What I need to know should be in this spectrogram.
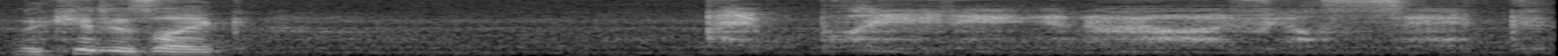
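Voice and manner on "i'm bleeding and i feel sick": hushed, breathy, barely voiced whisper. Retelling a movie scene where a kid calls nine one one: imitating a whisper. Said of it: "Why are you whispering?".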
